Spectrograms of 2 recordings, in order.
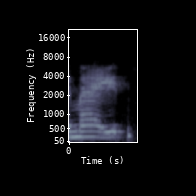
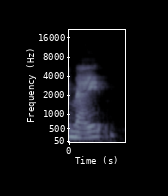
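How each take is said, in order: First: It is said in a hostile, threatening tone. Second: It is said in a warm, friendly tone. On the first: The listener is in trouble and should be careful. "you better get ready to run" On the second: The speaker is greeting a pal. "You're, you're friendly"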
